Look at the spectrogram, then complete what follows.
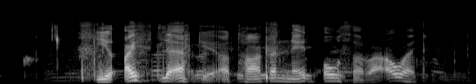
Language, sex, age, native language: Icelandic, male, 14, Icelandic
